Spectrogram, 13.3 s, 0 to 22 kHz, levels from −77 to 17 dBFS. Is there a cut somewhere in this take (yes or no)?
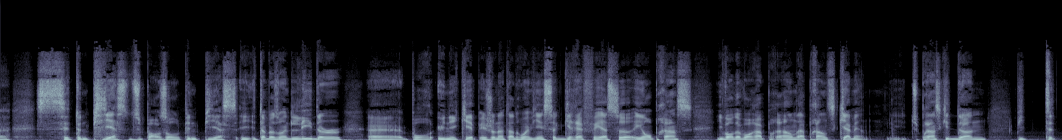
yes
